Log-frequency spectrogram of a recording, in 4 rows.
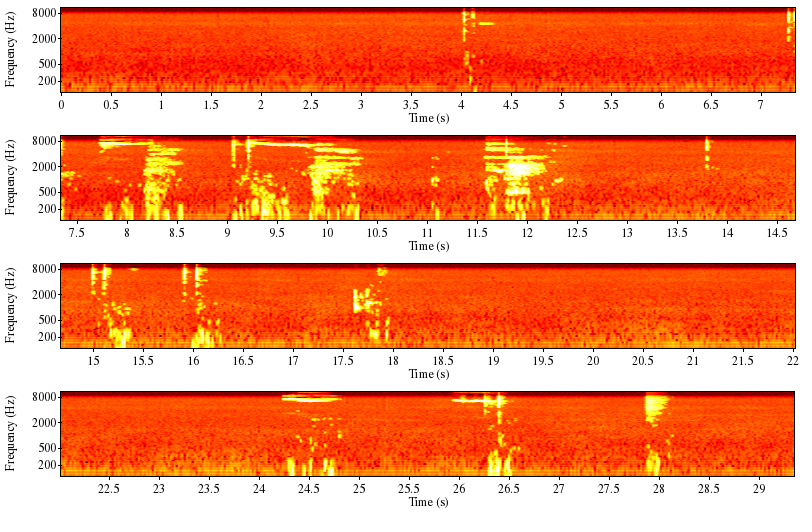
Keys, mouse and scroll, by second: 0.0-1.4 scroll down 1, 1.9-8.9 shift+middle drag, 8.9 click, 10.9 scroll up 1, 12.4 scroll down 1, 12.7-14.8 shift+middle drag, 14.8 click, 26.1 click, 26.8-28.3 scroll down 1.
